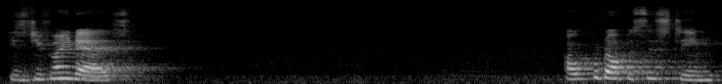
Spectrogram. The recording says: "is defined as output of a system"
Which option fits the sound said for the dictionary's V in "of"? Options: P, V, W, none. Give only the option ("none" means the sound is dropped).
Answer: P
